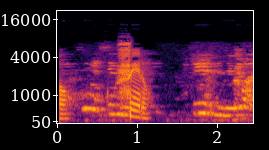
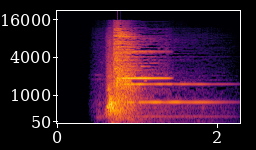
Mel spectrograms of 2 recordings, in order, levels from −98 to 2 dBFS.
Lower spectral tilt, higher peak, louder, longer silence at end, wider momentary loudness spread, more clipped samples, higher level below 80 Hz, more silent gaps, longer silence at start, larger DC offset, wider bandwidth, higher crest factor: first, -3 dB/octave vs 0 dB/octave; about the same, -2 dBFS vs 0 dBFS; second, -17 LUFS vs -12 LUFS; second, 0 s vs 0.4 s; second, 8 LU vs 22 LU; neither; about the same, -56 dBFS vs -52 dBFS; neither; second, 0 s vs 0.6 s; neither; second, 9.2 kHz vs 16 kHz; about the same, 16 dB vs 16 dB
